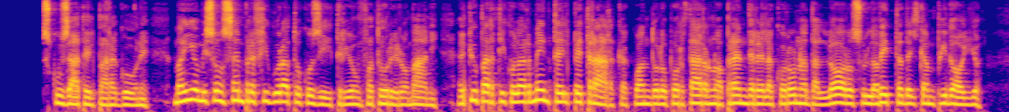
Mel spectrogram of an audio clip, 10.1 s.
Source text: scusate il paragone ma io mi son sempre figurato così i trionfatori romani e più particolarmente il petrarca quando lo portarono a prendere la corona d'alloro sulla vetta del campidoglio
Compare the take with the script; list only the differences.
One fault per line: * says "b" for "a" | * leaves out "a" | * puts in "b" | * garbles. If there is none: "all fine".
all fine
